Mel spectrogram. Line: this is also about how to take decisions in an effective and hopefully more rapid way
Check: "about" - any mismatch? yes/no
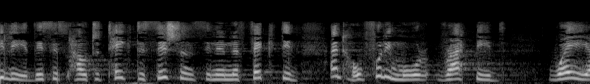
yes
